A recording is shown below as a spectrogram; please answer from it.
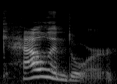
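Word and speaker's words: Callandor: Kalendor. Yes. Good pronunciation.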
